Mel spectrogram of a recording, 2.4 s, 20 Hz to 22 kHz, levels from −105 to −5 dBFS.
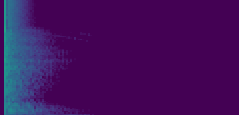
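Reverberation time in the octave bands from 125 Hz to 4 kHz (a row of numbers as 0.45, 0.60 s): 0.95, 0.90, 0.65, 0.60, 0.80, 0.80 s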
